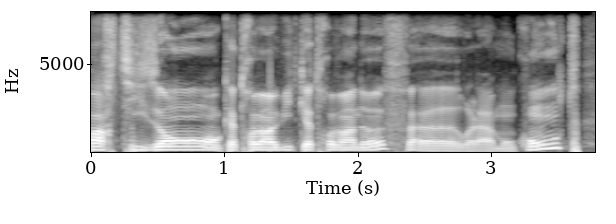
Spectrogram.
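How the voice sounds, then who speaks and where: A man talks in a fairly high pitch. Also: dry, close sound with no echo. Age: 60s. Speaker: bicycle frame builder. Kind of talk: panel discussion.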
